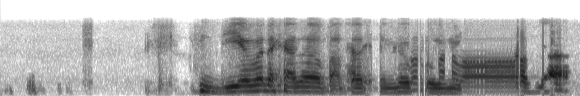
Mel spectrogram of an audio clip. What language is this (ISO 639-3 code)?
asm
